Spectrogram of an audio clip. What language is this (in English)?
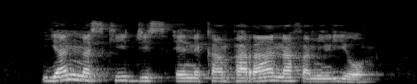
Esperanto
